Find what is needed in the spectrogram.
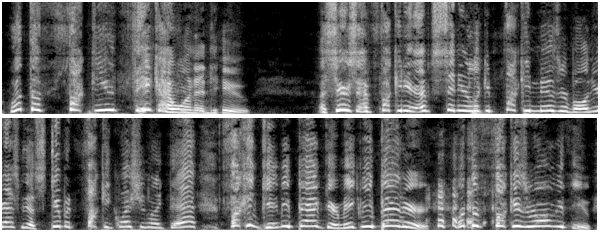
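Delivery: high, loud mock screaming rant; furious outburst. Yelling at the rude nurse, a high loud furious rant. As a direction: shriek your fury at the nurse. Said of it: "I just blew up on her".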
